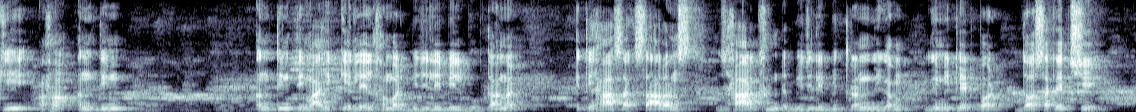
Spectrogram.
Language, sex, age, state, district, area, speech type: Maithili, male, 45-60, Bihar, Madhubani, rural, read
